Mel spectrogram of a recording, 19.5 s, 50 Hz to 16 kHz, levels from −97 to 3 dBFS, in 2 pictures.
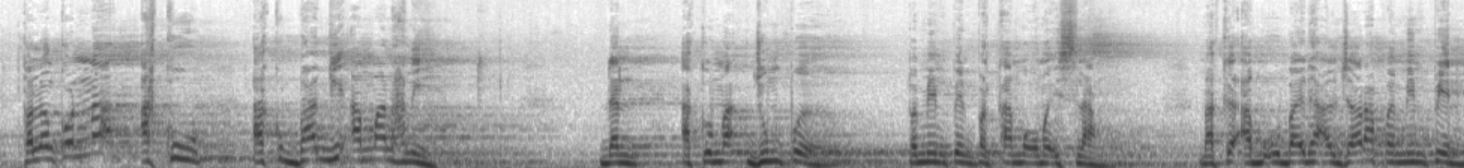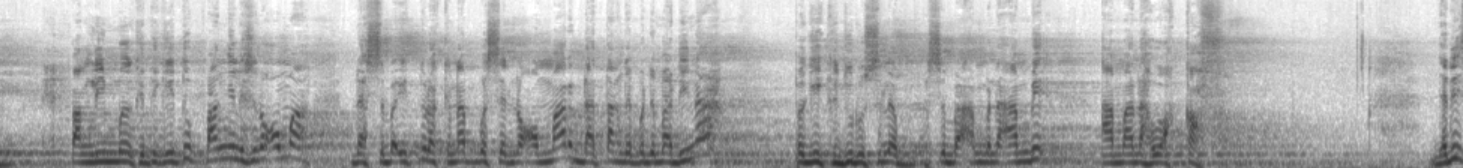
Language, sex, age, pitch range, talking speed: Malay, male, 30-49, 170-205 Hz, 140 wpm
